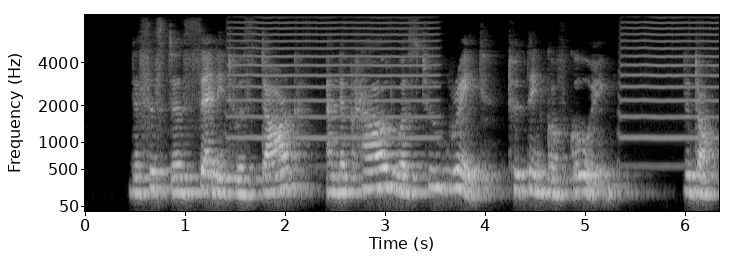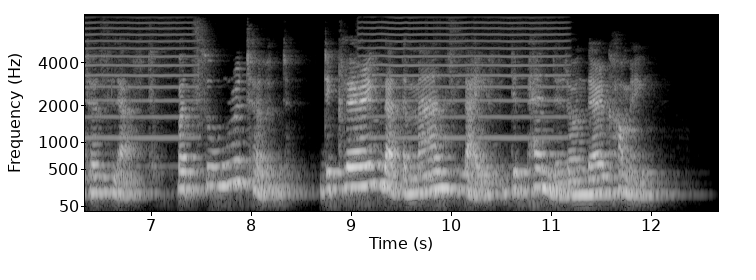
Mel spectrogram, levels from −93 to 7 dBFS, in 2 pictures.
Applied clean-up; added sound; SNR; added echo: none; Trumpet; 17 dB; reverberation time 0.6 s.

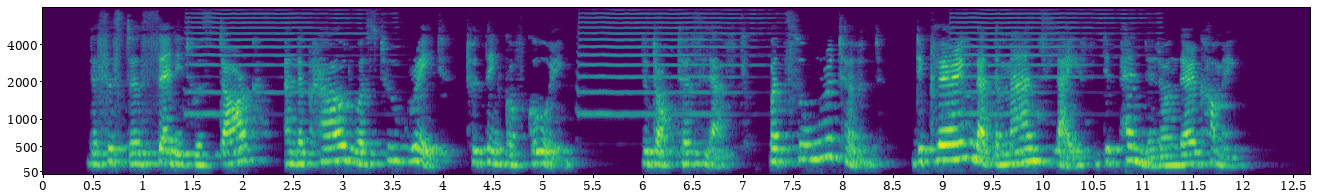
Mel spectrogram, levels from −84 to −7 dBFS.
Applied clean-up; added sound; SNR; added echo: classical method WPE with log-MMSE.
